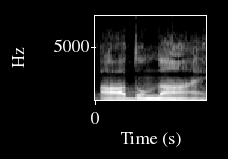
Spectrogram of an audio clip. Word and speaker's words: Adonai: up and it says now the word of Adonai and in Hebrew we we don't like to say you're yahweh we don't pronounce his name so we say ah don't I so every time you see Aden I just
